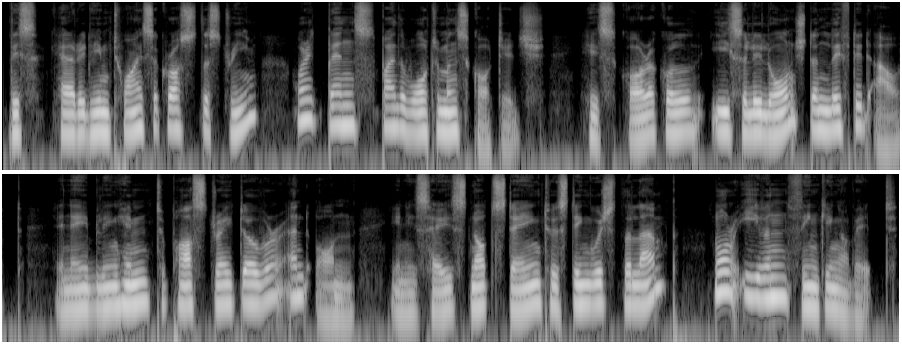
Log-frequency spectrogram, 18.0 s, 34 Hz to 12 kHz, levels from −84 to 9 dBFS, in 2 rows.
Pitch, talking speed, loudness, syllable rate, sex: 130 Hz, 145 wpm, -16 LUFS, 4.1 syllables/s, male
